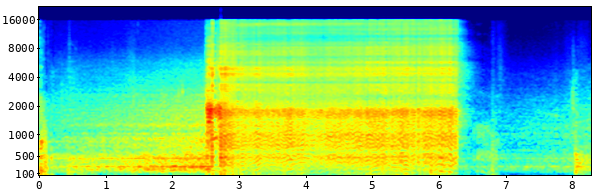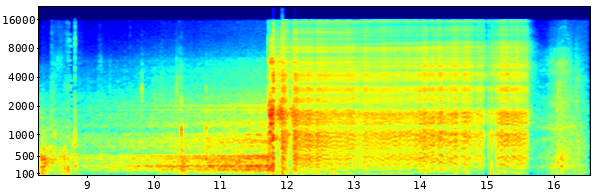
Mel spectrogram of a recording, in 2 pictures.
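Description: Two runs of MIG welding on sheet steel, each a steady crackling arc lasting about three and a half seconds and starting sharply, as short weld stitches are laid across a seam. A quieter sound swells up before each run.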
